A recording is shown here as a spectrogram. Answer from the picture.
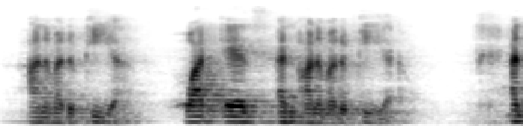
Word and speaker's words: onomatopoeia: will be sharing to you examples of animatopia onomatopoeia seems like a tongue twister right really i agree it's tongue twister ish but with practice it can definitely get the pronunciation anamadopia what is an onomatopoeia an onomatopoeia is a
